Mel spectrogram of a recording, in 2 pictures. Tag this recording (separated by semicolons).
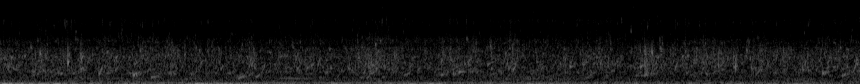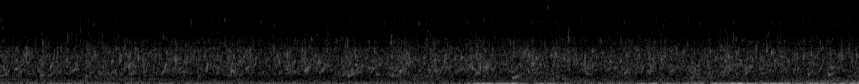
natural; water; nature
